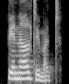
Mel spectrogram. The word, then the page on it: penultimate: Indian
